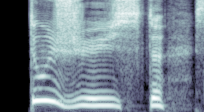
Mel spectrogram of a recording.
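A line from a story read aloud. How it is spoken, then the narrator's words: Laughing exclamation. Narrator (French): s'exclama sœur Tamra en riant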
